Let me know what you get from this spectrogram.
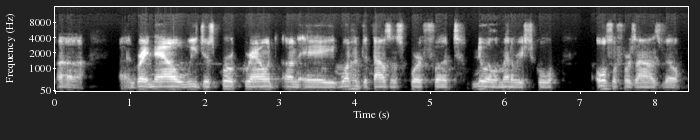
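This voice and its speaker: A young man from Honduras, a former student, answering interview questions over a video call in a halting way with many fillers. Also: on the low side, flat delivery, dull audio. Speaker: alumnus guest.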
